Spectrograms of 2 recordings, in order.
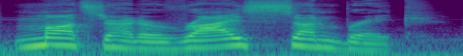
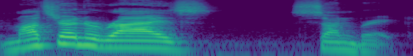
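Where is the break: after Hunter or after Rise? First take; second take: after Hunter; after Rise. First: The break comes after the word Hunter. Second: The break comes after the word Rise. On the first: The speaker calls it wrong. "I said it weird" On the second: The speaker calls it right. "There it is"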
